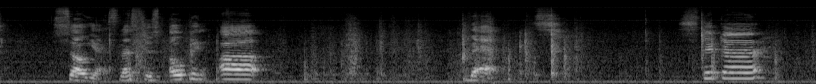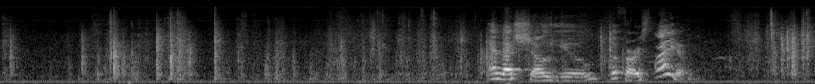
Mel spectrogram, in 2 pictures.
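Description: A cardboard box rustles and scrapes as it is opened.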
